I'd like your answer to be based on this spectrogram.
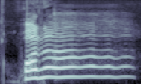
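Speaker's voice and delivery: very high, long-held shout; squeaky hype call. Pretend. Co-host hypes each beer announced, high squeal.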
